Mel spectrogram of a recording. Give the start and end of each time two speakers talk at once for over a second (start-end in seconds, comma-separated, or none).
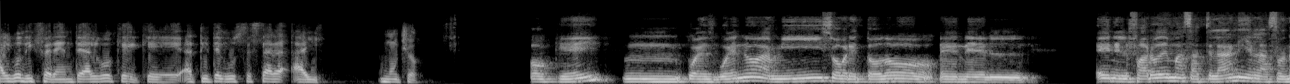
none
